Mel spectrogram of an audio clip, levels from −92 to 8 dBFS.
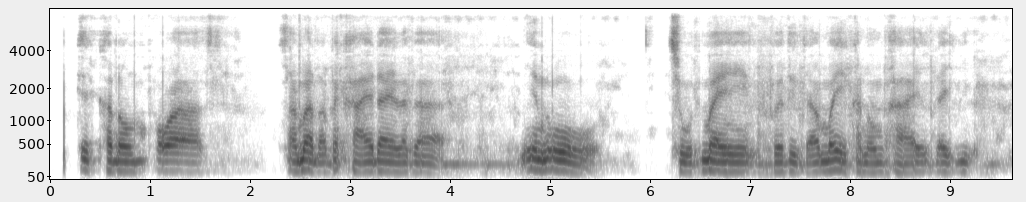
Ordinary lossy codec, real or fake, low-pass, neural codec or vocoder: none; fake; 7.2 kHz; codec, 16 kHz, 4 kbps, FunCodec, trained on LibriTTS, 50 frames a second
